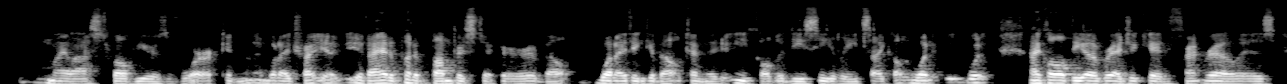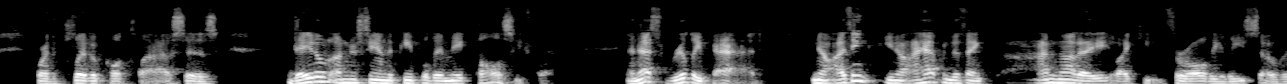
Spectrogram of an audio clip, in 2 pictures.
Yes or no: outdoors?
no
